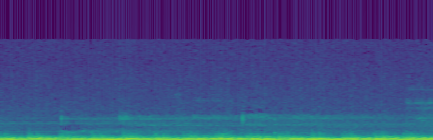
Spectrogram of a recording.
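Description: Instrumental passage of a gothic rock band's demo recording: bass and guitar holding a steady, low, droning chord over a faint regular beat.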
